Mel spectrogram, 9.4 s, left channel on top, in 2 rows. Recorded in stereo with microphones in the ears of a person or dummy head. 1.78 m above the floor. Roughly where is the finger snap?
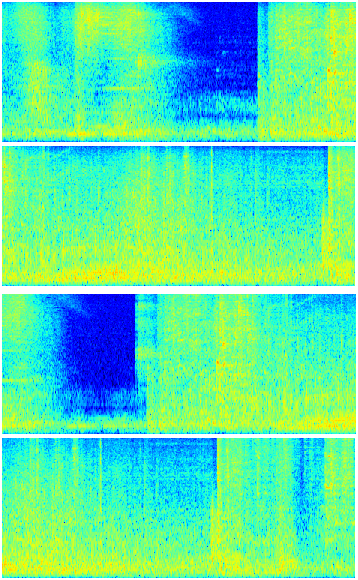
Left.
